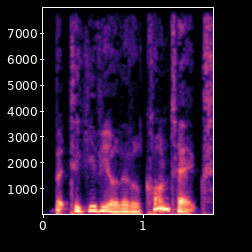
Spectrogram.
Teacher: You hear how he goes up and stresses the word context. And it's all going downhill before that. But to give you a little context, and then spikes at the end of the clause with context.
